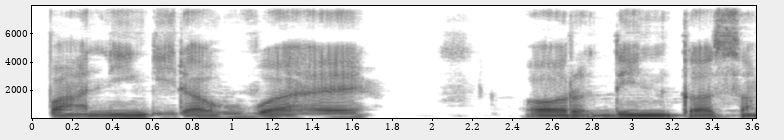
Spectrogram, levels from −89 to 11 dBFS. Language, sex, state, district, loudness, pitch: Hindi, male, Chhattisgarh, Bilaspur, -20 LUFS, 110 Hz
